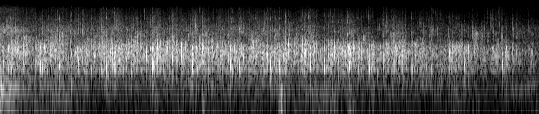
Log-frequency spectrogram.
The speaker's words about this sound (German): Danke, Jesus, dass du in mein Leben gekommen bist. Kann man sowas beten? Kann man ihm da mal einen Applaus geben jetzt hier und heute?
